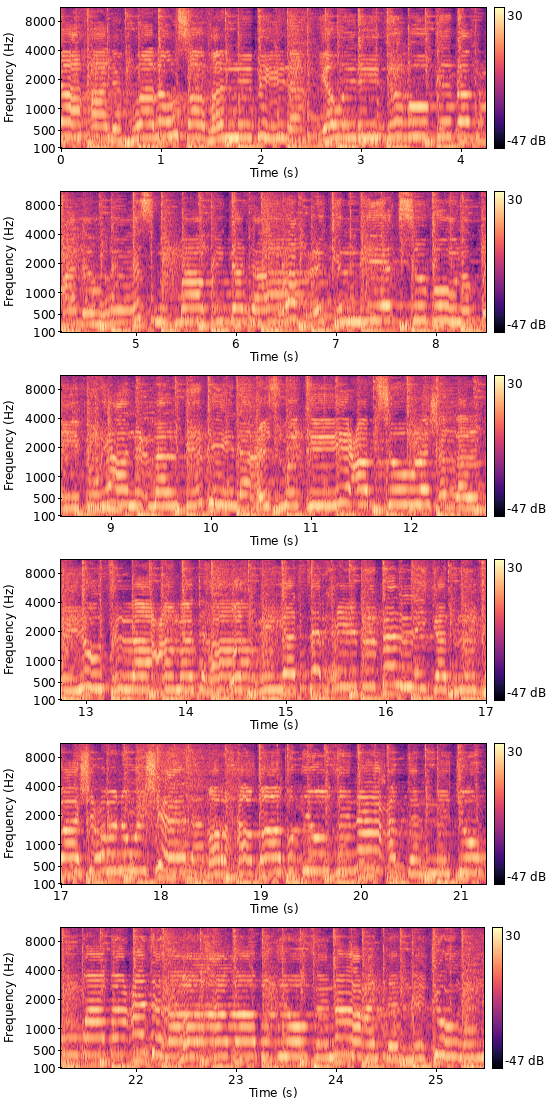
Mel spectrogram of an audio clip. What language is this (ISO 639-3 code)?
ara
